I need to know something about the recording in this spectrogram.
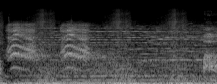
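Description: Crow cawing twice in quick succession, two short harsh calls in the first second, over a low steady music bed.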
